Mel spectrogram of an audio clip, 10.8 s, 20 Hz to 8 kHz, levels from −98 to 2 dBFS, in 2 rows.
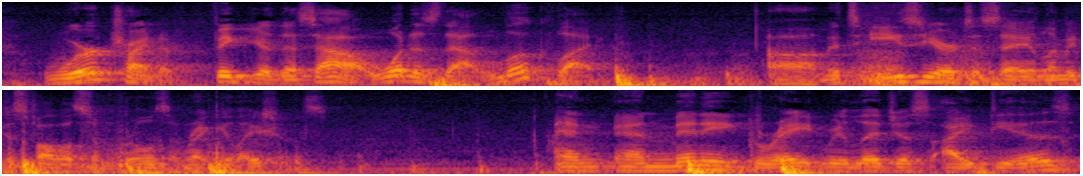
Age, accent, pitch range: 40-59, American, 80-105 Hz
